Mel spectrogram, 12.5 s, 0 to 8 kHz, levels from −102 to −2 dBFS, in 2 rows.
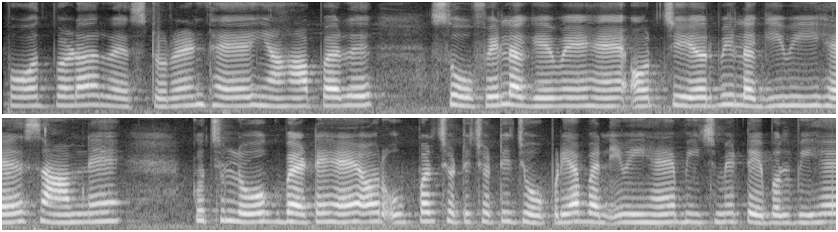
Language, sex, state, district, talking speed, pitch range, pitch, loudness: Hindi, female, Chandigarh, Chandigarh, 165 wpm, 220-240 Hz, 230 Hz, -17 LUFS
